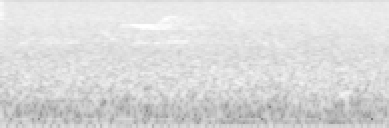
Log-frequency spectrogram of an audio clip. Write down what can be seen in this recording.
Pacific-slope Flycatcher call, Red-breasted Nuthatch song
